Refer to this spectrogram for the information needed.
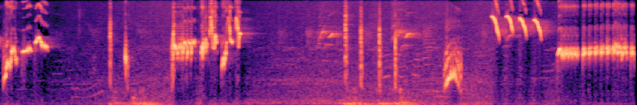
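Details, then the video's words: Aggressive 'kretekan tembakan' from a white-rumped shama, aimed at provoking a rival: rising whistled phrases, rattling bursts, a low swooping note, then fast high crackles and a steady buzzy trill at the end; a few dry clicks in between. "KRETEKAN TEMBAKAN MURAI BATU MEMANCING EMOSI"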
